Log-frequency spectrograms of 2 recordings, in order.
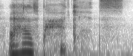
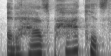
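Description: First: Breathy secret whisper of "It has pockets". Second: Said in the usual way. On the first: Acted. Host whispers the pockets detail to the viewers. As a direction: lean in and share it like a secret.

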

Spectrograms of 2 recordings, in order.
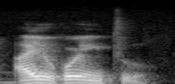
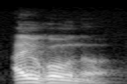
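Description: First: "going to" said in full with its T; British-style going to. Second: "gonna" reduced to "go-nuh", no T; American-style gonna. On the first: Teacher demonstrates the British way, full "going to". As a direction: say "are you going to" with a distinct "going-tu". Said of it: "영국식은". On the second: Teacher demonstrates the American way, reduced gonna. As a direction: say "are you gonna" blended into one run. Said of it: "미국식은". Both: Shown as a demonstration.

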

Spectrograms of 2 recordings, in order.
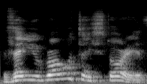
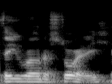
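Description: First: Slow model with "wrote" stressed. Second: Said in the usual way. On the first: Shown as a demonstration. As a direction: punch "wrote". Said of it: "teacher demo".

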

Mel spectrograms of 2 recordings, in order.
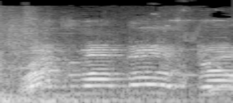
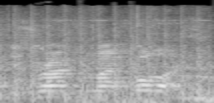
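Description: First: Raised, higher-pitched exasperated repeat; exasperated call. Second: Said in the usual way. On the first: Real, not acted. Gamer calling after a fleeing enemy, exasperated call.

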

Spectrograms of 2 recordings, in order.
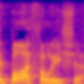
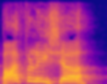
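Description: First: Said in the usual way. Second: High, loud, showy holler; catchphrase call-out. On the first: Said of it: "they say". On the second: Shown as a demonstration. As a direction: shout it out high like a gleeful catchphrase. Demonstrating the catchphrase at full volume.

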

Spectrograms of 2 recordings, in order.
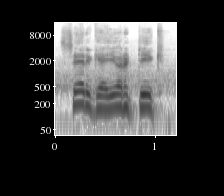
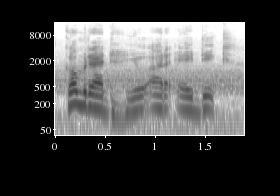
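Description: First: Said in the usual way. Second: Slow mock-Russian accent; deliberate, slowed-down fake Russian accent. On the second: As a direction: put on a rough comic Russian accent. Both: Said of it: "racist impression there of a Russian accent".

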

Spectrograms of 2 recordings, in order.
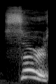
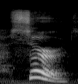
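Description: First: Much higher, loud character voice; eager follower. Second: Slightly raised character voice; tentative character take. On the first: Hound-faced follower hurries up to the priest, high loud voice. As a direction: pipe up high and loud to get his attention. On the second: Unknown follower addresses the priest, moderately raised character voice. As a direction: address him in a somewhat higher, louder voice. First try at unidentified speaker's voice. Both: Acted.

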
